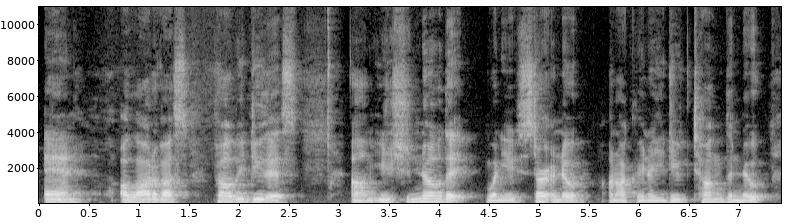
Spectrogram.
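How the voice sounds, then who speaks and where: A man presenting an ocarina workshop, explaining technique in a relaxed way and sounding out the syllables as he goes. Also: mid-range voice. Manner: casual, explains with demonstration syllables and fillers. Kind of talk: instructional explanation. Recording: roomy echo.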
